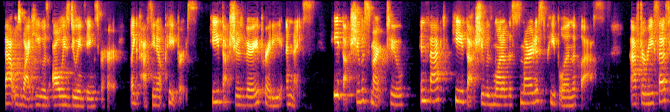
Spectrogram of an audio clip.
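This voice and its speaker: A woman reading a children's story aloud in an animated, expressive storyteller's way. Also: fairly low pitch. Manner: animated, acts out dialogue. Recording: echoey room.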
